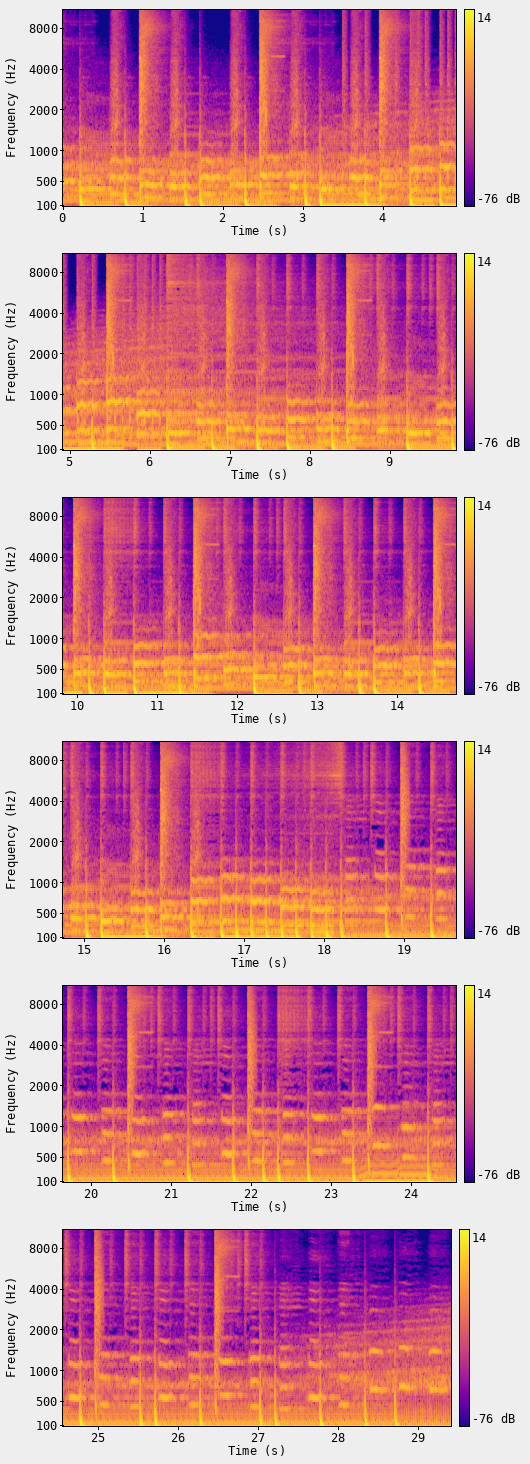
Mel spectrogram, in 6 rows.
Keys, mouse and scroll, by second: 4.1 click, 6.7 click, 7.3 scroll down 1, 8.0 click, 11.0-14.0 drag, 14.7 click, 16.8 ctrl+z, 19.1 ctrl+z, 21.7 click.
